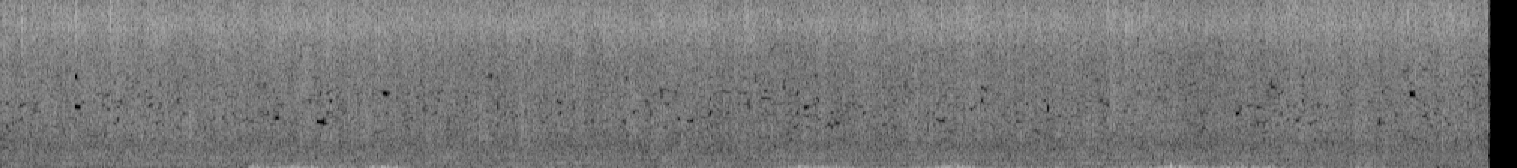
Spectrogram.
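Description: Steady rain hissing down, with water from a full blue plastic water tank overflowing and splashing down its side. A few dull low rumbles come and go under the hiss.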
